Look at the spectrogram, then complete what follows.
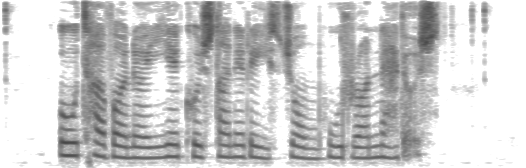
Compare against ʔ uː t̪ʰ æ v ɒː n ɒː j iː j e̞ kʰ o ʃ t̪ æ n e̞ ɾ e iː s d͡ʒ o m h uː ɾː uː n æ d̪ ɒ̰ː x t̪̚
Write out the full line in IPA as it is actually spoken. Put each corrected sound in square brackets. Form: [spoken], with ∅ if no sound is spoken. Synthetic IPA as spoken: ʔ uː t̪ʰ æ v ɒː n ɒː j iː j e̞ kʰ o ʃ t̪ æ n e̞ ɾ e iː s d͡ʒ o m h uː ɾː [ɒː] n æ d̪ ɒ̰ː [ʃ] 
